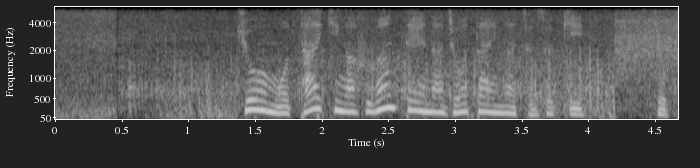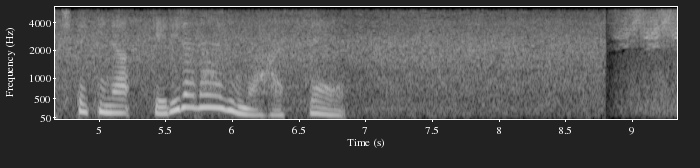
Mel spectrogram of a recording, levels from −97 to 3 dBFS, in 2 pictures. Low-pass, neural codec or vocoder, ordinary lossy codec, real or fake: 5.4 kHz; none; none; real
